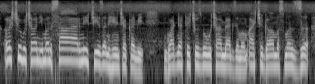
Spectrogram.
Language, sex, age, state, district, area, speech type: Kashmiri, male, 30-45, Jammu and Kashmir, Budgam, rural, spontaneous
